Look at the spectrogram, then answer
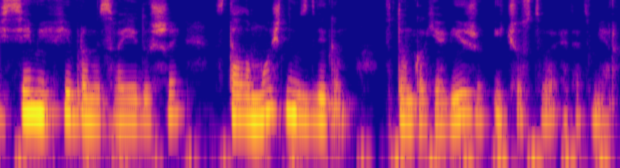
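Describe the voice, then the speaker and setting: At a moderate pace, a soft-spoken woman talks in a very deep, low-pitched voice with a dark, mellow, gentle, somewhat breathy tone and ordinary pitch variation. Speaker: ASMR creator and neuro-body therapist. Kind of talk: soft reflective talk to camera. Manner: soft-spoken, gentle.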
